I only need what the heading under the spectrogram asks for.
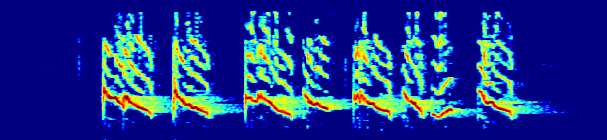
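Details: White-eye of the Merapi type in a steady burst of seven or eight bright, falling chirps, each a quick high slur dropping downward, delivered almost without pause over two seconds; meant to provoke other birds to sing.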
